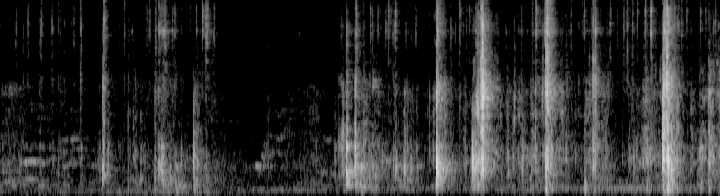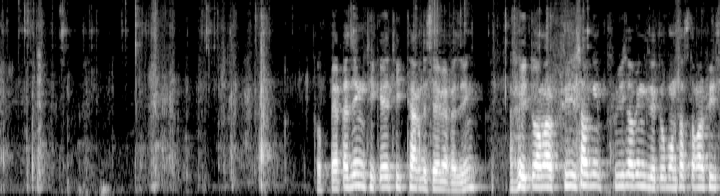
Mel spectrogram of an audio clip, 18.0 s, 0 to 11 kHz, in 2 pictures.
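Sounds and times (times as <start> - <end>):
plastic parcel tearing and crinkling: 4.2 - 18.0.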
